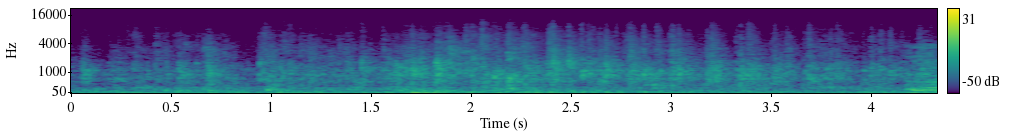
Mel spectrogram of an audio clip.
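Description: A marathon racing pigeon coos softly and repeatedly at close range, a low throaty bubbling call with no other sounds around it.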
